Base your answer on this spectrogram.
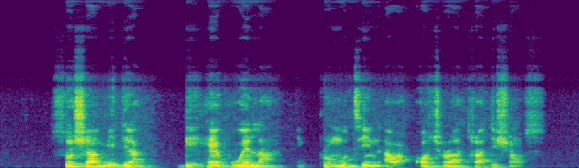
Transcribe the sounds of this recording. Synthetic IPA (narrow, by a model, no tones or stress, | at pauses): soʃalmidia | dehɛlpwɛlaĩnpɹomotʰĩŋa̰wakɔlt͡ʃɔɹaltɹadiʃɔ̃ns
